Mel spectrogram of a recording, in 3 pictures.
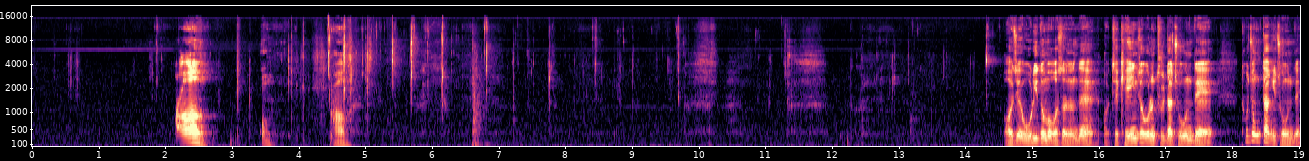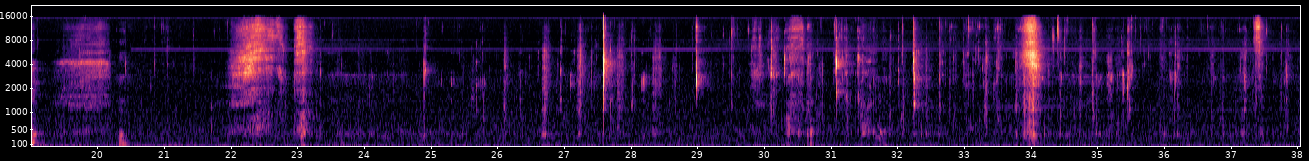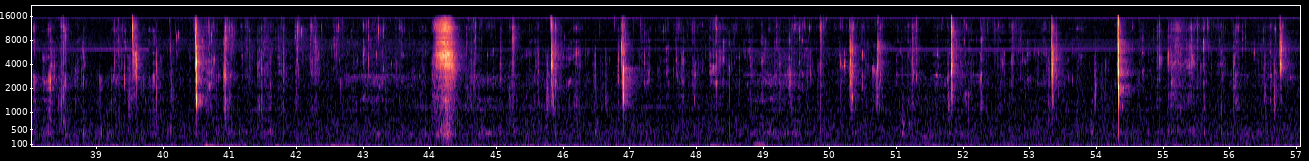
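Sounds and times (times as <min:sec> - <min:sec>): chewing and biting: 0:24.0 - 0:57.0.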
